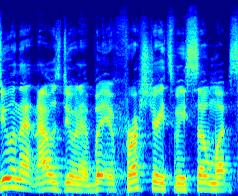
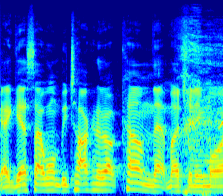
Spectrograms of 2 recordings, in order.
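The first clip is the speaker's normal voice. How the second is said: usual speaking voice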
